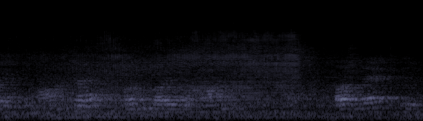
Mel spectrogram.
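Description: Indistinct man's voice talking off-microphone, not clear enough to make out words.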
